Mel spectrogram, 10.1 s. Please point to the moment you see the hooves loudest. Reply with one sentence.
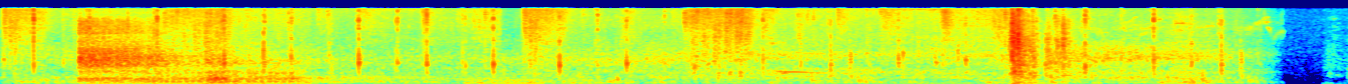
The loudest moment of the hooves is at 2 seconds.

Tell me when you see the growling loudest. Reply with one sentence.
The volume of the growling peaks at 2 seconds.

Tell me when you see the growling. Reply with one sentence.
The growling can be heard from 0.8 to 2.3 s and from 5.5 to 6.7 s.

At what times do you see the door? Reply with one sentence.
The door can be heard from 0.6 to 2.4 s and from 7.5 to 8.1 s.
